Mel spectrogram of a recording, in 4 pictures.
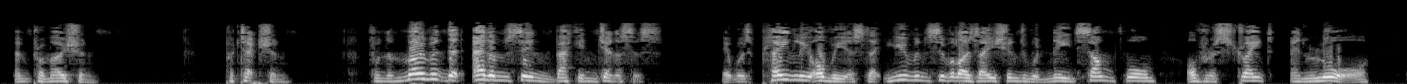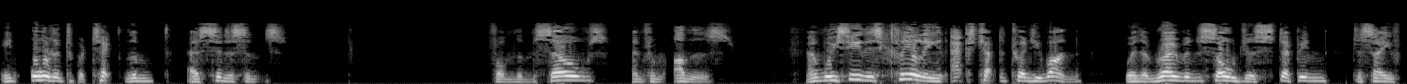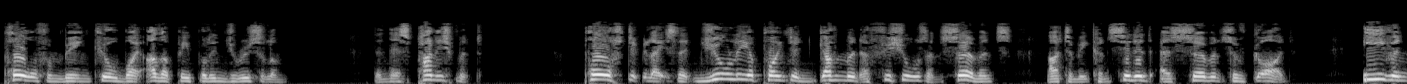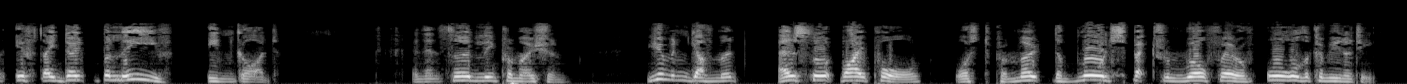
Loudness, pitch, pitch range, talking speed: -15 LUFS, 155 Hz, 135-190 Hz, 120 wpm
